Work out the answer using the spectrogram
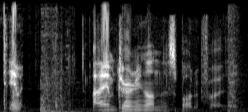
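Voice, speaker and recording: A man's voice: mid-range voice, expressive, quick pace, gravelly, sharp tone, soft background music, low-quality recording. A man streaming a shooter game, chatting casually, rambling and swearing freely. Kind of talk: casual gaming chat.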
